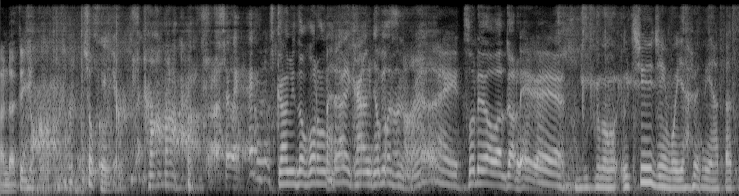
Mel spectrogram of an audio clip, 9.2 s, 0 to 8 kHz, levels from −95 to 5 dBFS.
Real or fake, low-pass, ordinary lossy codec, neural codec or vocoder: fake; 7.2 kHz; none; codec, 16 kHz, 4 kbps, X-Codec, HuBERT features, trained on LibriSpeech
